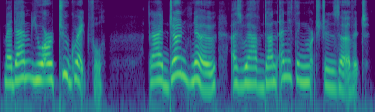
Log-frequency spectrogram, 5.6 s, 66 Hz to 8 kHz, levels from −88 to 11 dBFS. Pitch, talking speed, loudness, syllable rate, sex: 240 Hz, 190 wpm, -18 LUFS, 5.9 syllables/s, female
